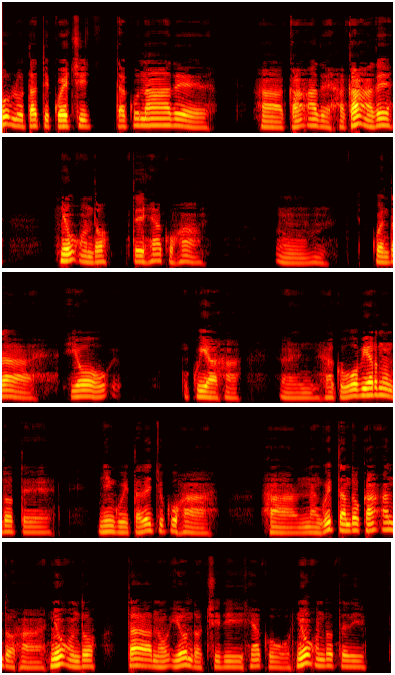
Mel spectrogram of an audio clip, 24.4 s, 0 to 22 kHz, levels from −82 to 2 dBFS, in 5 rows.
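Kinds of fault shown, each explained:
HE-AAC compression: throughout, treble likely rebuilt by spectral band replication from copied lower bands; s sounds turn plainly gritty, nothing above 14.8 kHz, fitting roughly 20 kbps.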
